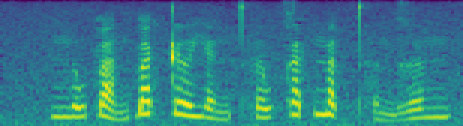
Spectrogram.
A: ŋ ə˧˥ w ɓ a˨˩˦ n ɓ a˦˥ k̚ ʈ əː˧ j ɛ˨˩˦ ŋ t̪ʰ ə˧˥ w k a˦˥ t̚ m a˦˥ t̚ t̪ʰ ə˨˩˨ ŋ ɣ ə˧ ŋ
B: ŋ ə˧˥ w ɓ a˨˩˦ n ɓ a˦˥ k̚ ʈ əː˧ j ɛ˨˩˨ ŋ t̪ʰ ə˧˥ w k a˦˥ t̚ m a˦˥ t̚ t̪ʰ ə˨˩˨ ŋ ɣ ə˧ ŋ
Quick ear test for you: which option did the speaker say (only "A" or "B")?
A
